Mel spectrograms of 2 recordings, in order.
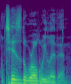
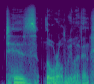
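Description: First: Raised pronouncement. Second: Low, soft aside; subdued repeat. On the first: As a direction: declare it in a lifted voice. Repeats closing remark in two ways. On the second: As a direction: let it sink lower and softer. Repeats closing remark, subdued second time. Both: Real, not acted.

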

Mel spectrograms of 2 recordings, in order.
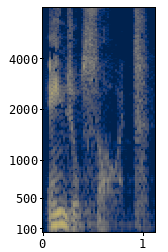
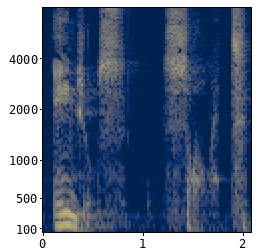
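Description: First: Said in the usual way. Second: Hushed secret reveal; slow breathy whisper of angels. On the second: Shown as a demonstration. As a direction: whisper the answer slowly. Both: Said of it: "I'll tell you who saw it".

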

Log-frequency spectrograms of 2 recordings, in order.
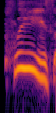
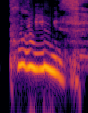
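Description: First: High, drawn-out please; pleading please. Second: High, tired please; exasperated please. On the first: Fan pleading with talking neighbours, high please. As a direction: beg them to stop, pitched up. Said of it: "I was like". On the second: Fan begging couple again, high exasperated please. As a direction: plead again, wearier. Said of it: "I was just like". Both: Retold or imitated.

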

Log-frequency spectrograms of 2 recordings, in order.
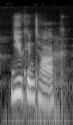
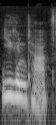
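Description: First: "You" leaned on, falling; "You" gets the push, "can" stays light; stress on you. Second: "can" leaned on, falling; "can" gets the push, "You" stays light; stress on can. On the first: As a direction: say "You can talk" with the weight on "You". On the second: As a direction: say "You can talk" with the weight on "can". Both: Shown as a demonstration.

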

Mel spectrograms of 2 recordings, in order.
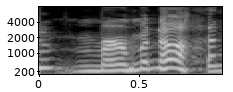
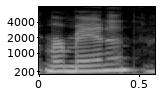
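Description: First: "Myrmidon" said MUR-mi-don with a laugh, rising; corrected pronunciation. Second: "Mermanin" said as mer-MAN-in, doubtfully asked; questioning pronunciation. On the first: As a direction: offer "Myrmidon" as MUR-mi-don, amused and higher. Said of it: "Myrmidon makes more sense". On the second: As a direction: query the odd name "Mermanin" as MER-ma-nin. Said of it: "Is that how you pronounce it?". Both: Shown as a demonstration.

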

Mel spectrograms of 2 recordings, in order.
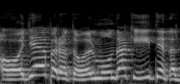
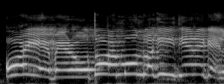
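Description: First: A lighter Puerto Rican take on the line; Puerto Rican accent. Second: Fast, high Cuban Spanish impression; Cuban accent. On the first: Retold or imitated. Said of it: "that's a very different". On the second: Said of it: "I was doing a Cuban accent".

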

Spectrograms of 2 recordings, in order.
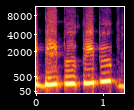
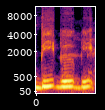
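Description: First: Higher, louder mock beeps; robot beeps. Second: Lightly voiced flat beeps; robot beeps. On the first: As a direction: beep it like a sing-song computer. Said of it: "you would say". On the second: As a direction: say beep boop almost plainly. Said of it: "she apparently says".

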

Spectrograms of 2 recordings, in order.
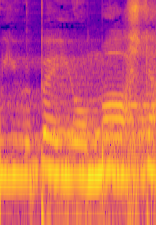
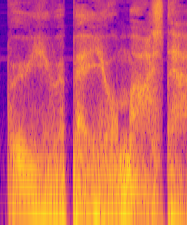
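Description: First: Slow, somewhat deeper demon voice; a hint of a demon master. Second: A whispered, breathy demon voice from far off; ghostly whispered master voice; deep demon voice. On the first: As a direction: loom over the listener, slowly. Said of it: "like a demon talking". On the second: Retold or imitated. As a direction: hiss it like a demon testing you. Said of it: "in a really deep voice".

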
